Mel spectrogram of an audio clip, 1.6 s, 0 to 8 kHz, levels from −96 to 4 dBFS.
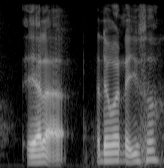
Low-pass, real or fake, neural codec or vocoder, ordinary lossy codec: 7.2 kHz; real; none; none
